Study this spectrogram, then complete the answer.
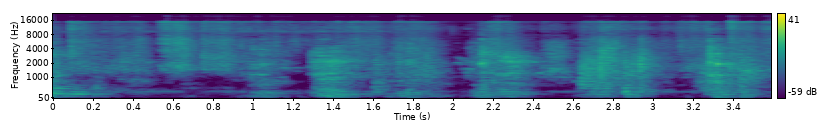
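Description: A hungry pig grunts and snorts in a quick run of short, close, moderately loud bursts, with no talking over it.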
